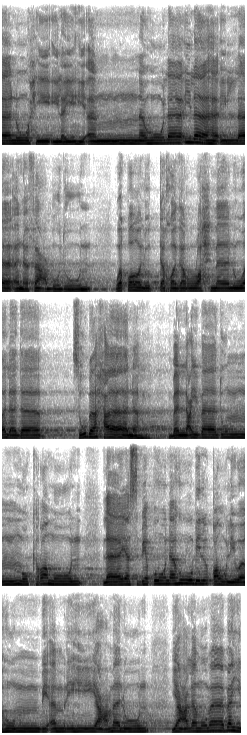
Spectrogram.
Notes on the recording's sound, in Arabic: مسجل من صلاة التراويح بمسجد السلام بحي مشرفة بجدة.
